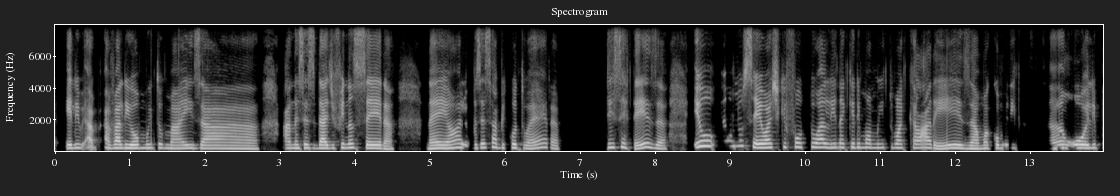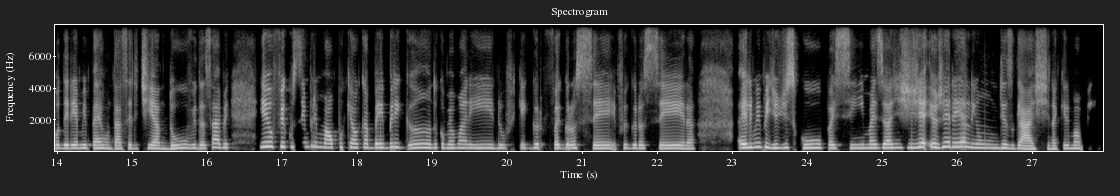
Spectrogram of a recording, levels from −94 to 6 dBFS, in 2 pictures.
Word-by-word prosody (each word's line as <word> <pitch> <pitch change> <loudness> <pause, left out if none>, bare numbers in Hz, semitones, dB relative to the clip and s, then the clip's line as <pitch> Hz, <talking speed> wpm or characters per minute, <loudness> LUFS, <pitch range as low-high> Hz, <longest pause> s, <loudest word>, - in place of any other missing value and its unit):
ele 215 +2 +1
ava - - 0
avaliou 215 -2 +4
muito 220 +2 -3
mais 200 0 -1
a 185 -2 0 0.3
a 210 - -1
necessidade 205 -1 +1
financeira, 205 -7 +2 0.4
né? 195 +2 +3
E: - - +3
"Olha, 225 0 +1
você 210 +3 -1
sabe 245 -3 -2
quanto 220 -5 -2
era? 200 -1 -3 0.6
Tem 250 +1 -1
certeza?" 220 -5 0 0.3
Eu 335 +2 +3 0.2
eu 325 - -8
não 350 - -5
sei, 250 -8 +4
eu 240 - +6
acho 245 0 +1
que 265 - -4
faltou 270 0 -2
ali 250 -1 +1
naquele 255 0 -3
momento 235 -1 -5
uma 235 0 -1
clareza, 200 -4 +1
uma 195 +2 -1
convicção, 210 +1 -5 0.7
ou 215 0 +6
ele 210 +2 0
poderia 205 -1 +1
me 210 - -1
perguntar 200 -2 0
se 200 - -4
ele 185 - -6
tinha 190 0 +1
dúvida, 195 +3 -1
sabe, 235 +2 -1 0.4
e 285 - +4
eu 300 0 +5
fico 290 -1 +1
sempre 285 +2 -4
mal 250 -3 +2
porque 255 +1 -3
eu 245 - +3
acabei 240 0 0
brigando 235 -1 -1
com 235 - -3
meu 220 0 -1
marido 215 -2 -3
fiquei 220 +1 -9
gro 225 +3 -1
fui 215 - +2
grosse 200 -1 0
fui 215 - -6
grosseira. 195 -2 0 0.6
Ele 235 +2 +6
me 280 - 0
pediu 225 -5 +2
desculpas, 220 -2 +1
sim, 210 +1 -2
mas 225 +1 0
eu, 235 - +5
a 230 - +4
gent 240 +2 +2
eu 255 - +4
gerei 285 +2 +2
ali, 265 -4 0
um 225 -2 -3
desgaste 185 -6 +1
naquele 180 +2 -3
momento. 195 -3 -5
215 Hz, 165 wpm, -20 LUFS, 200-240 Hz, 0.7 s, eu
